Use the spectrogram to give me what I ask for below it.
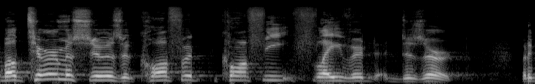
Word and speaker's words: tiramisu: So the title of my sermon is Tiramisu. In Italian, this would be correctly pronounced tiramisu. We Americanize it and we call it tiramisu or tiramisu.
